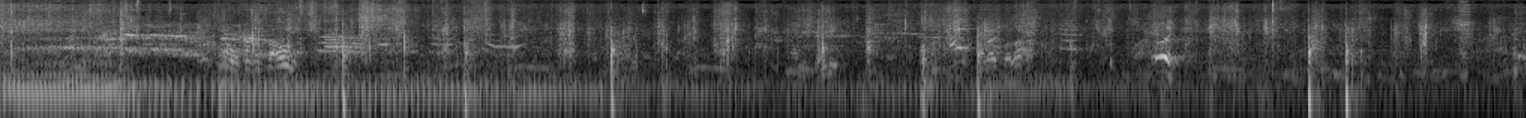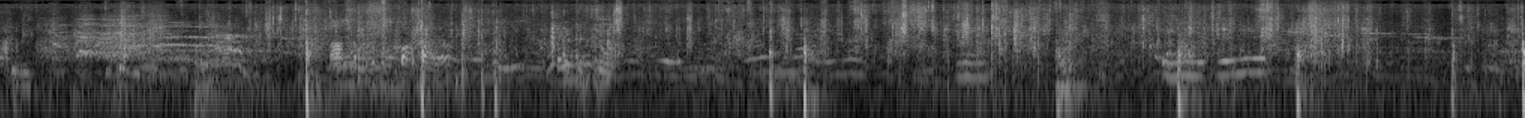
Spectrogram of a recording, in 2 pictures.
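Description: A motorcycle engine passing close by, its low hum loudest at first and fading away over the first several seconds. Background voices and scattered sharp clicks run through the rest.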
